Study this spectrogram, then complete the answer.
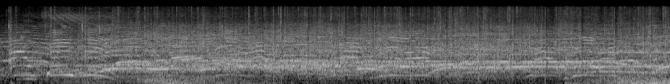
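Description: A studio audience cheers and screams loudly.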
